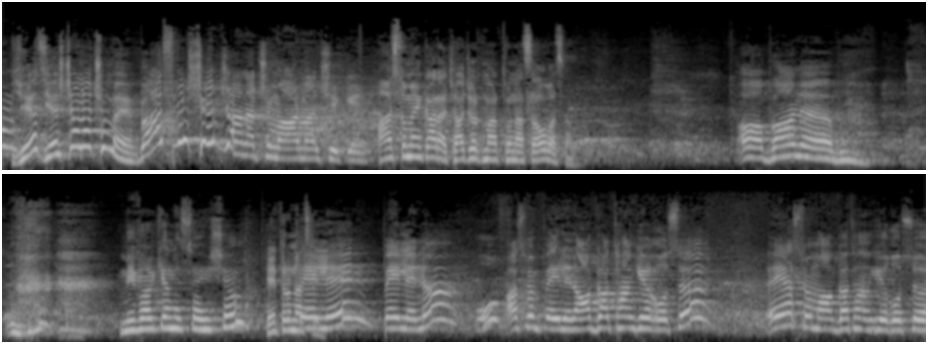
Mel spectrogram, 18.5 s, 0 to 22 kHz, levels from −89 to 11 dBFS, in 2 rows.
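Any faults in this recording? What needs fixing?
At 13.86 s the digital radio blends to analogue. It crossfades over about 0.42 s to the station's FM broadcast. It stays on FM until 18.11 s, then blends back. Hiss rises to roughly 35 dB below the signal. The level does not change.

To prevent this, improve the antenna or reception so the digital signal holds, or record from a digital-only stream.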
